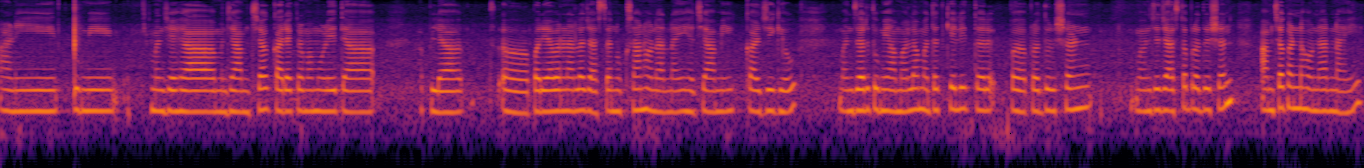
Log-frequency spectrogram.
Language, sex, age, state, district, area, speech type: Marathi, female, 18-30, Maharashtra, Ratnagiri, rural, spontaneous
